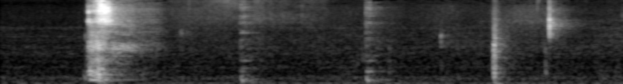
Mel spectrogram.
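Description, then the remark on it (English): A small dog makes short, abrupt noises: one loud snort-like burst, followed by several fainter, scattered huffs over the next few seconds, with no talking. “Dogs will be dogs.”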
